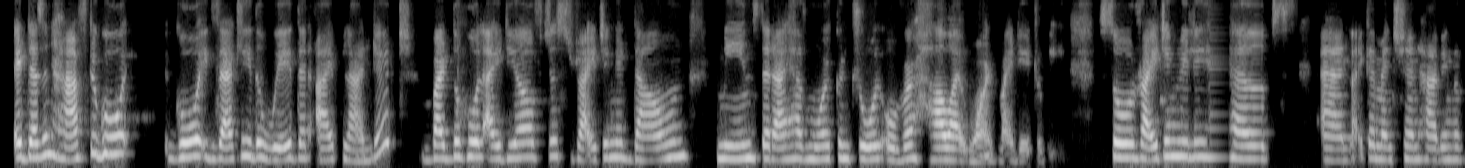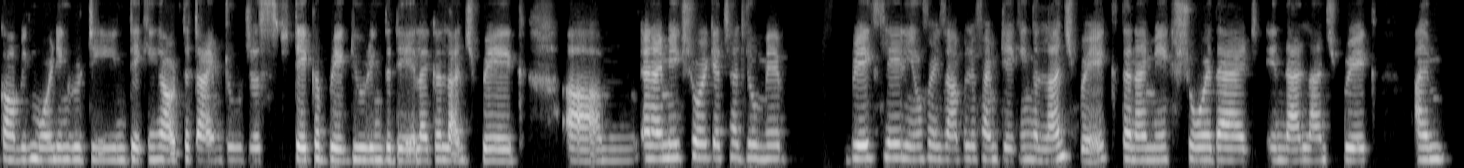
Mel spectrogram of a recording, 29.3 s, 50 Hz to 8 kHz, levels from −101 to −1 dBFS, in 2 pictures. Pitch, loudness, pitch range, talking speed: 225 Hz, -28 LUFS, 215-245 Hz, 195 wpm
